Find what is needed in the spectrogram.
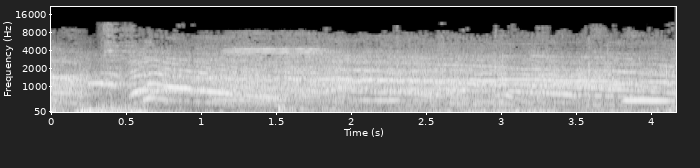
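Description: Players and spectators shouting and cheering at an amateur football match, with one long, slowly falling shout as a goal is celebrated. A sharp thump about a third of a second in.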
